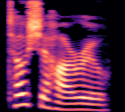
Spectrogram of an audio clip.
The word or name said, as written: toshiharu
